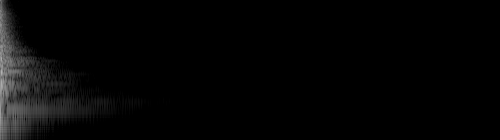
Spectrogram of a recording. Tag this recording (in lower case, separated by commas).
drum, percussion, musical instrument, music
